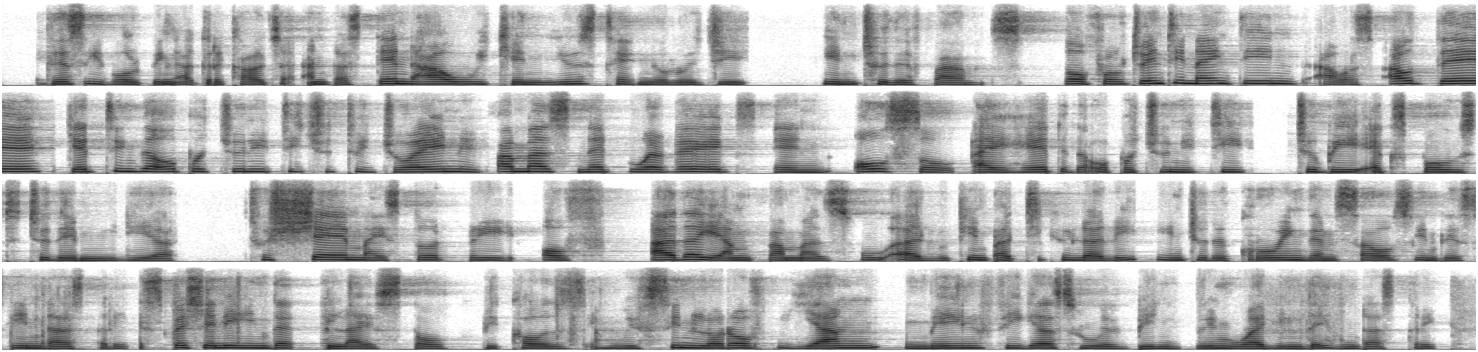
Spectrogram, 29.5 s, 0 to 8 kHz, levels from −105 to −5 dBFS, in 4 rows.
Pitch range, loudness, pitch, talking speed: 195-225 Hz, -22 LUFS, 205 Hz, 160 wpm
